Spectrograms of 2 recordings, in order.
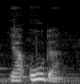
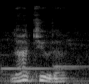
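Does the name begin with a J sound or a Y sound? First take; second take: Y sound; J sound. First: The name begins with a Y sound. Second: The name begins with a J sound. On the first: The speaker calls it right. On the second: The speaker calls it wrong.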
